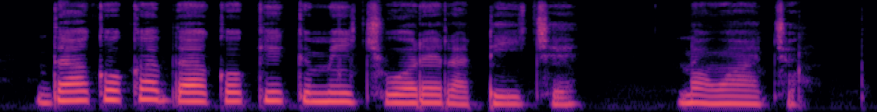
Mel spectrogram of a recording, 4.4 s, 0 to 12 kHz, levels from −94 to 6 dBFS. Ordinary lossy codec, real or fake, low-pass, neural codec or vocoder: none; fake; none; vocoder, 24 kHz, 100 mel bands, Vocos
